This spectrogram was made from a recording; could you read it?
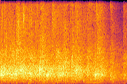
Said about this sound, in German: Genau, erstmal einen vielen, recht schönen Applaus für unsere Vortragenden. Ja, danke schön.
